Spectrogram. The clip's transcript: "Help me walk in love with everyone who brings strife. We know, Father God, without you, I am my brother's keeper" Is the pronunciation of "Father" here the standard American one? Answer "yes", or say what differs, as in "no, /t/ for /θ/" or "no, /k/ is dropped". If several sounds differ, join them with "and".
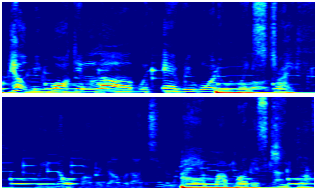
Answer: no, /ð/ is dropped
